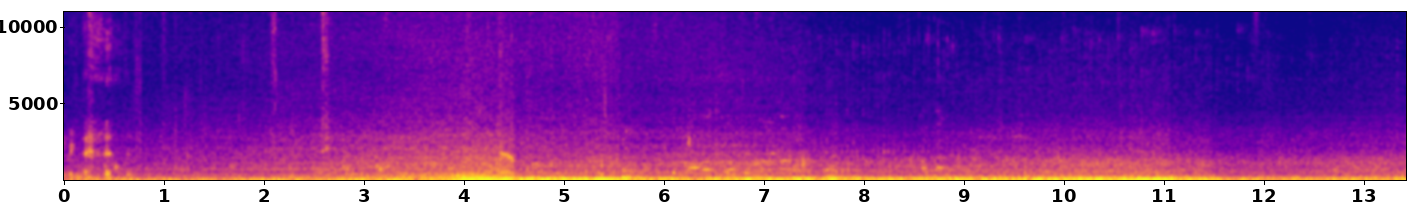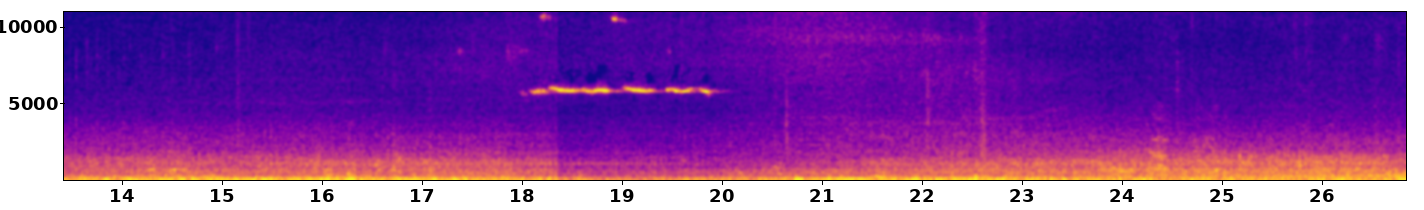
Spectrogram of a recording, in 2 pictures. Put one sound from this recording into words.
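Outdoors, wind rumbles steadily against the microphone.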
